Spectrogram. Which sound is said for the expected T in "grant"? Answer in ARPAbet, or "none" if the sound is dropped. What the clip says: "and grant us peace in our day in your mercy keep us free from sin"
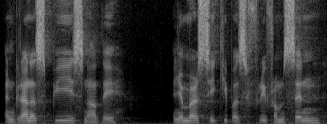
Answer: none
